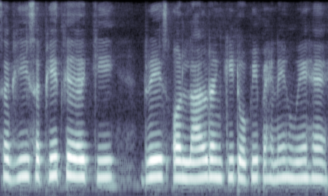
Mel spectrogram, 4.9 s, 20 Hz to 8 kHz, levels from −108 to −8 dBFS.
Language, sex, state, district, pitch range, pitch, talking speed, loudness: Hindi, female, Uttar Pradesh, Budaun, 210-225 Hz, 220 Hz, 160 wpm, -15 LUFS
